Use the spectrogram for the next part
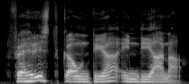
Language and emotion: Urdu, neutral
